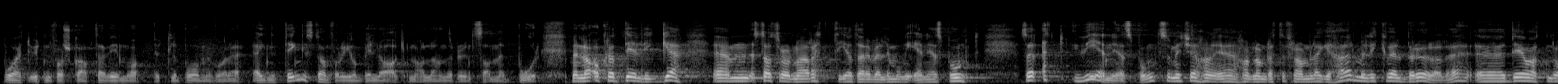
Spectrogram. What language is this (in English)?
Norwegian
